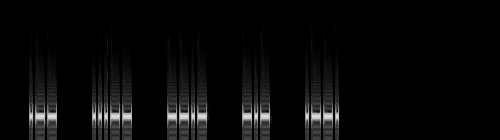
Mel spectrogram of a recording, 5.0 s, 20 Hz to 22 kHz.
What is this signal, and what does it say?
Morse code, heard as a keyed tone, about 40 wpm, spaced as for 19 wpm, 690 Hz. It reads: W3QKP
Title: USA Call Signs - 4x Character Spacing - 40wpm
